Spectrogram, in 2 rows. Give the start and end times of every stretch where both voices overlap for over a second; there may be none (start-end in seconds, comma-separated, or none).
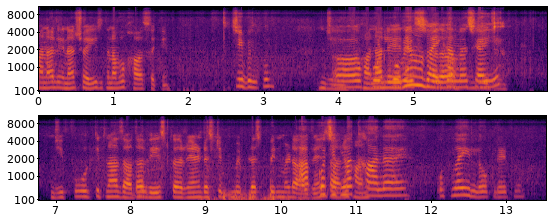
4.4-6.1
